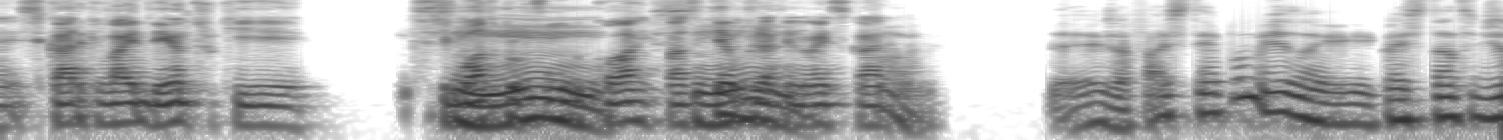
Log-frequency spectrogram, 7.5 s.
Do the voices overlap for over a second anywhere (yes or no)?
yes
